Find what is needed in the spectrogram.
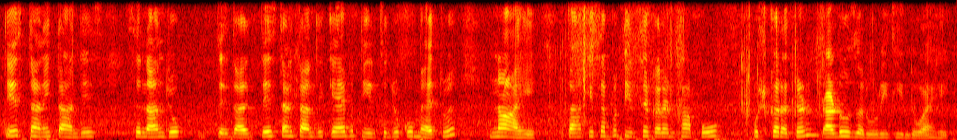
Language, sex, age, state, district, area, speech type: Sindhi, female, 45-60, Rajasthan, Ajmer, rural, spontaneous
